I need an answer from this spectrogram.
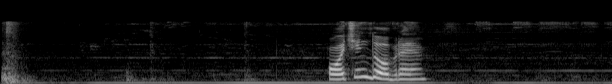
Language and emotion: Russian, positive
